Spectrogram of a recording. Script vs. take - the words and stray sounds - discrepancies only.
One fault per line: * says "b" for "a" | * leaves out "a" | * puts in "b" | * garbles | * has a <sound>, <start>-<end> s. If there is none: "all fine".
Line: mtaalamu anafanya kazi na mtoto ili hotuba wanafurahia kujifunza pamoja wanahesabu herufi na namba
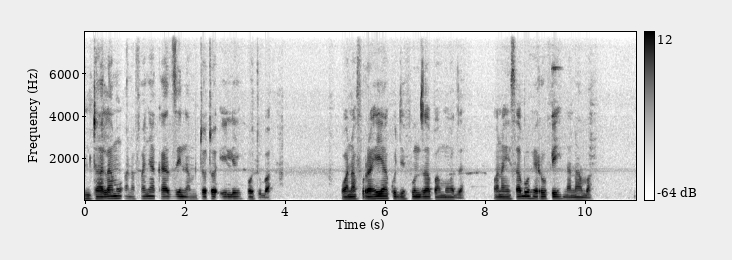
all fine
